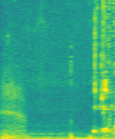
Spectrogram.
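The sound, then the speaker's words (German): Rosé wine from Schmitz Kinder is poured briefly into glasses in the Main valley in Franconia, Germany: a faint liquid trickle with a couple of small drips and gurgles that grows a little louder at the end, with no voices. “Und genau, ich habe einen wunderschönen Rosé von Schmitz Kinder, den schenken wir jetzt kurz mal ein.”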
